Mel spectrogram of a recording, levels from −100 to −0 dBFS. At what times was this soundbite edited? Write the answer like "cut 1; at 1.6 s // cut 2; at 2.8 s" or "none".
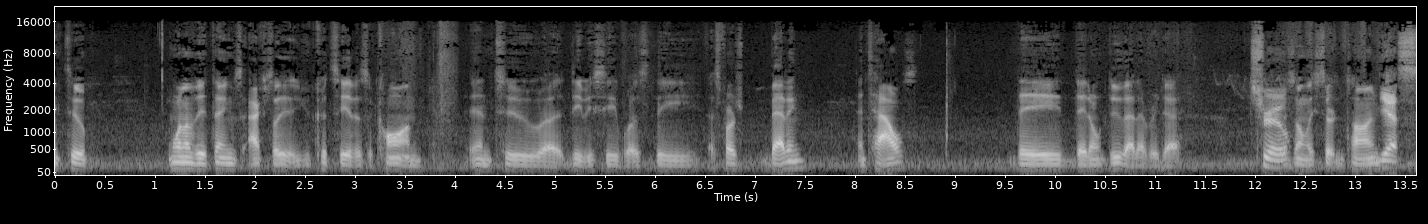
none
